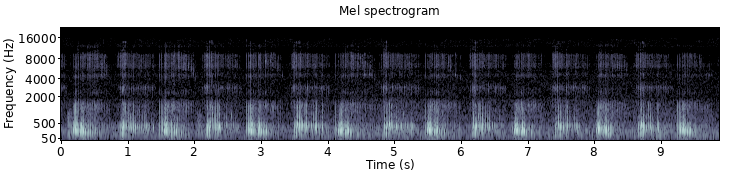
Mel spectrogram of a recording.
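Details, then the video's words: Purring of a lazy domestic cat: soft, low vibrating pulses repeating evenly about every 0.65 seconds, alternating slightly between inhale and exhale, quiet room. "Gato Ronronando, Som de Gato, Ronronar de gatos"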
